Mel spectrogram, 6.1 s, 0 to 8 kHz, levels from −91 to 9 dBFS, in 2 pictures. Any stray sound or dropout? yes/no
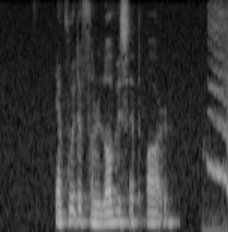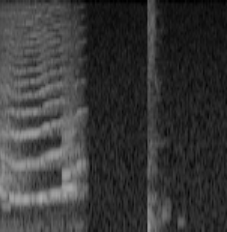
yes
